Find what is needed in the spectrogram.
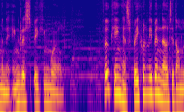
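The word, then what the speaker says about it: Fucking: the pub called Dick Max in Vienna either fuk King is an Austrian Village in the northwest of Austria and is spelled f u c k i n g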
